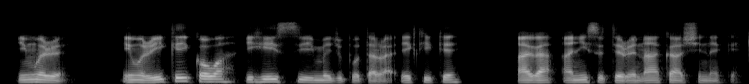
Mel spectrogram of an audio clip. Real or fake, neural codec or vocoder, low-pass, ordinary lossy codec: fake; codec, 16 kHz, 0.7 kbps, FocalCodec; 7.2 kHz; none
